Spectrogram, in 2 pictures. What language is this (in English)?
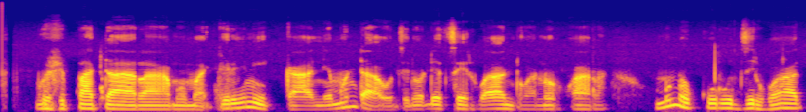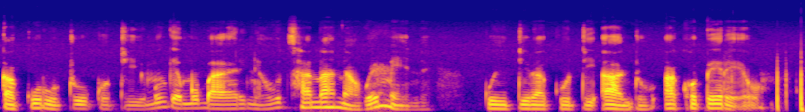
Ndau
